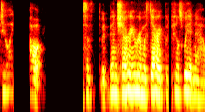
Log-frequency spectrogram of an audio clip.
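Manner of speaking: hushed, quiet half-whisper. Leaning in to another character with a private question: half-whispering. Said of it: "I was whispering".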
